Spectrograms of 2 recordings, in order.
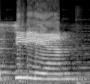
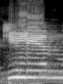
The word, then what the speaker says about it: Cillian: no se dice Cillian, se dice Killian Murphy.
